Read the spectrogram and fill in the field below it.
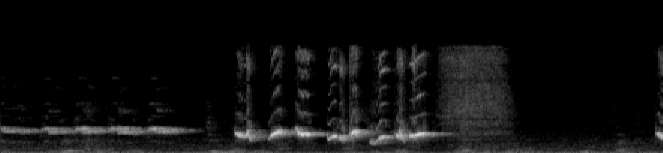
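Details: Robin in lively song: an even, slightly wavering whistle held over a second, then a quick string of warbled, downward-slurring notes before a brief hiss and silence.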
